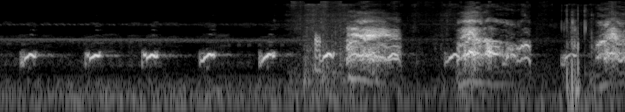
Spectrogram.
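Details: Night recording of a white-breasted waterhen answering playback: several short rising nasal notes at an even pace, then loud broadband rustling and clattering noises that cover the calls.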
